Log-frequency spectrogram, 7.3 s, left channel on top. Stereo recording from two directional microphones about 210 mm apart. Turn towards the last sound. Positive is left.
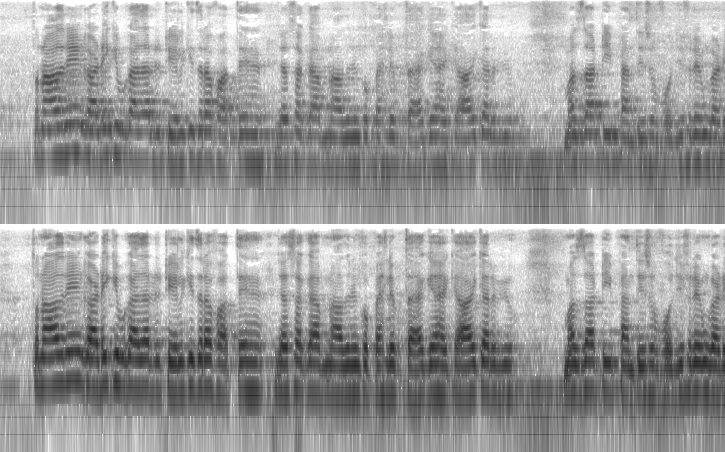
turn(degrees=-30)  # may be behind; listen again after turning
